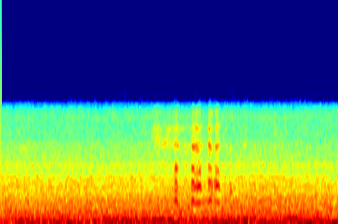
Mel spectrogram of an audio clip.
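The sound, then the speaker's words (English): Steady, dense low rumble and hiss of cars crawling in bumper-to-bumper traffic, continuous and even throughout. “We're in bumper-to-bumper traffic, so, you know, it's bumpery. And we're stuck”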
